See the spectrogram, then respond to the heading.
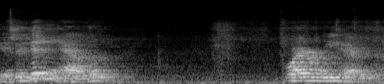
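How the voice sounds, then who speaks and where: Noticeable background noise and audible room echo are present. Through them, a man's pitch varies in an ordinary way. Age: 70s. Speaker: public commenter at city council meeting. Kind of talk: public comment.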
